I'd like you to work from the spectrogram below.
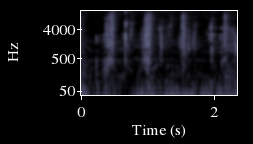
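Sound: crunching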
